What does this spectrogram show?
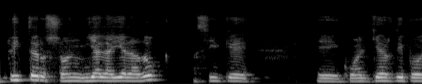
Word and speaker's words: Yallah Yallah: Se escribe con YALLAH, que un poco españolizado, castellanizado, sería Yala Yala, ¿no?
